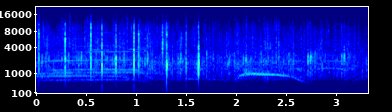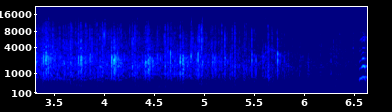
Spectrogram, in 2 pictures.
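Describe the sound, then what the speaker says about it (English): Sustained audience applause at a high school commencement ceremony, a dense crowd clapping that swells early, then gradually thins and fades out, following a band's performance of Pomp and Circumstance. "let's give a warm round of applause to the Citrus Hill Band"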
